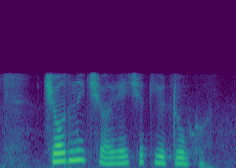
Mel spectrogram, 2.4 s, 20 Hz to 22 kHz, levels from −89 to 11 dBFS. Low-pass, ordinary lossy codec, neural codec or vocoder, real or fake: 3.6 kHz; none; codec, 16 kHz in and 24 kHz out, 0.8 kbps, FocalCodec, streaming, 65536 codes; fake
